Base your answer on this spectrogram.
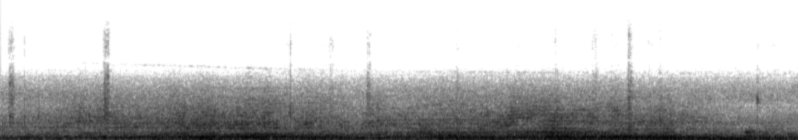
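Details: A fishing harbour in Japan gives a loud, continuous engine-like drone with faint voices in the background, and no animal sound stands out.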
